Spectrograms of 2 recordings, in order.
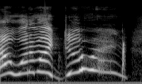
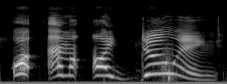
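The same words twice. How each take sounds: First: High, loud panicked wail; panicked cry. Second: Said in the usual way. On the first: Real, not acted. Caught off guard in the game, high panicked cry. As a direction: cry it out in alarm.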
